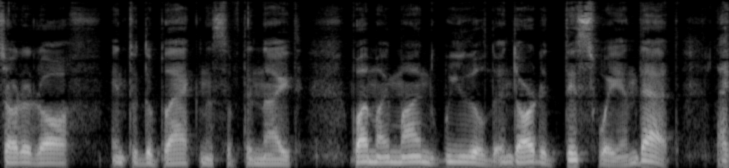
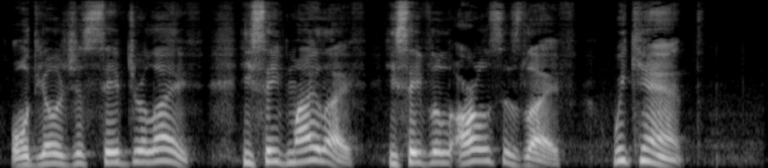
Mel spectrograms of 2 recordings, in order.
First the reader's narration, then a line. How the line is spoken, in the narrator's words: I cried out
